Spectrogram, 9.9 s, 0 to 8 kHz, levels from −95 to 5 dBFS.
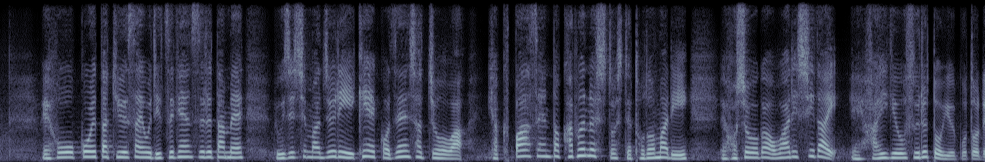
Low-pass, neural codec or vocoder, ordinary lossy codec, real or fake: none; codec, 16 kHz, 1 kbps, X-Codec, HuBERT features, trained on LibriSpeech; none; fake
